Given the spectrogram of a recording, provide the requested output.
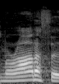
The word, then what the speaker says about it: Maranatha: In fact, I believe Maranatha is actually more probably the way it should be pronounced.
